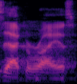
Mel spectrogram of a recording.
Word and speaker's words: Zacharias: get zacharias it's because in greek uh it is zacharias but the hebrew pronunciation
